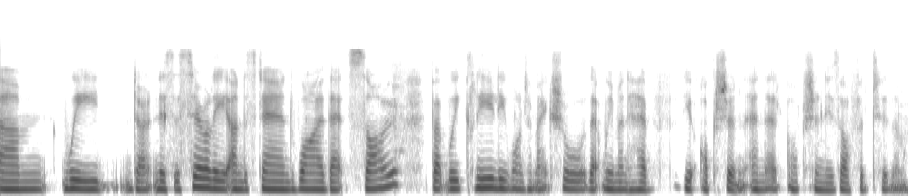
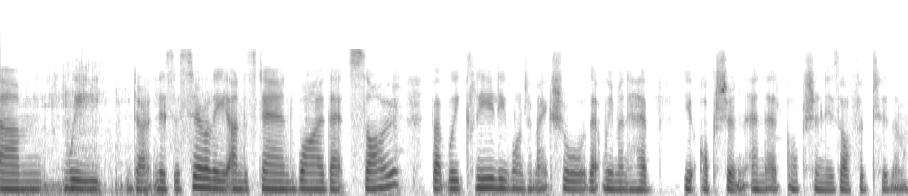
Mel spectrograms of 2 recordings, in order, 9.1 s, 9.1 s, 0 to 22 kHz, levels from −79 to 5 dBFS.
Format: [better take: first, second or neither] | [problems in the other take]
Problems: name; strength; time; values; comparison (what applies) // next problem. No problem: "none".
first | noise reduction (neural mask model RNNoise)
